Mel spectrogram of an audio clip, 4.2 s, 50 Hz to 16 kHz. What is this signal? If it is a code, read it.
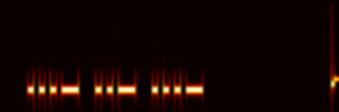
Morse code, heard as a keyed tone, about 17 wpm, 700 Hz. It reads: VUV
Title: Three Challenging Letter-Number Combinations 17wpm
